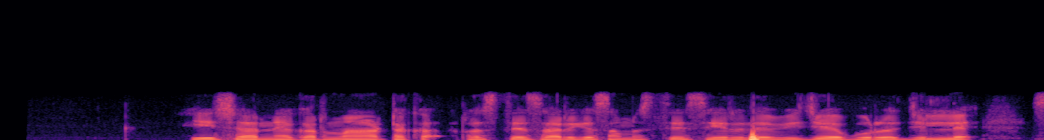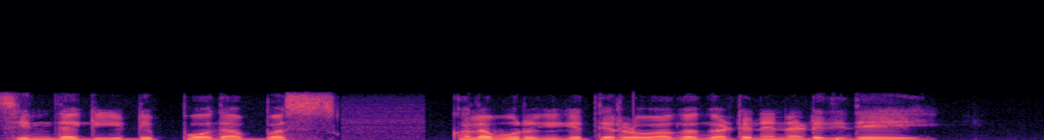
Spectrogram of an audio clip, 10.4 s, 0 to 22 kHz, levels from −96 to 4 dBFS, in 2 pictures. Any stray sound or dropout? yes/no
no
